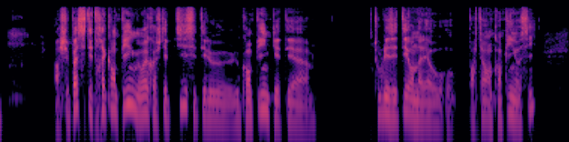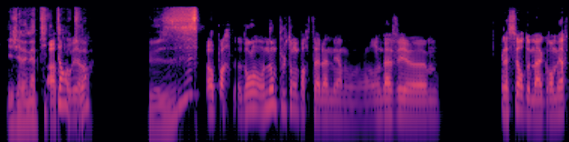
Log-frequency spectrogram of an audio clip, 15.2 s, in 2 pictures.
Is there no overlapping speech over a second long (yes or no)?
yes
